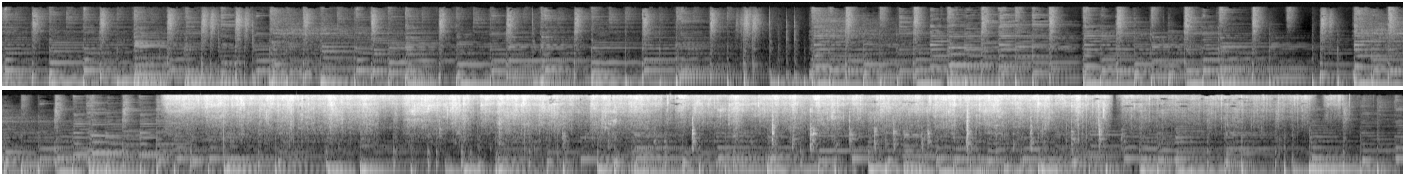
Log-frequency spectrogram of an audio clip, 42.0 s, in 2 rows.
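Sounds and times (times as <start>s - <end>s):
wooden spoon scraping a pan: 23.4s - 41.2s
food sizzling in a frying pan: 23.4s - 41.4s.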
